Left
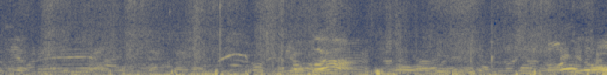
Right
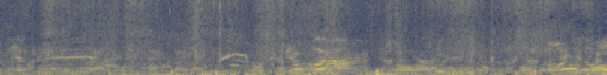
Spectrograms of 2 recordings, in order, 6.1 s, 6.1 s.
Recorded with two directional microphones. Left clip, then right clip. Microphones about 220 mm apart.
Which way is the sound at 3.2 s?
45° right (ahead or behind).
